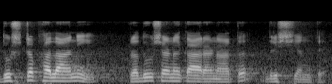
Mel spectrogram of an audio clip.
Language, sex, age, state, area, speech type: Sanskrit, male, 18-30, Chhattisgarh, rural, spontaneous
